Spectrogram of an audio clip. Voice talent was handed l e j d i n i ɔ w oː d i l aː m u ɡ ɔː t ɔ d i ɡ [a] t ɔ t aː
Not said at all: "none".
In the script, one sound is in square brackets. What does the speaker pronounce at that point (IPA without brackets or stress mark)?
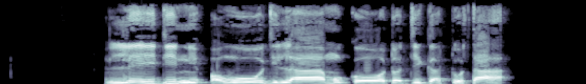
a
